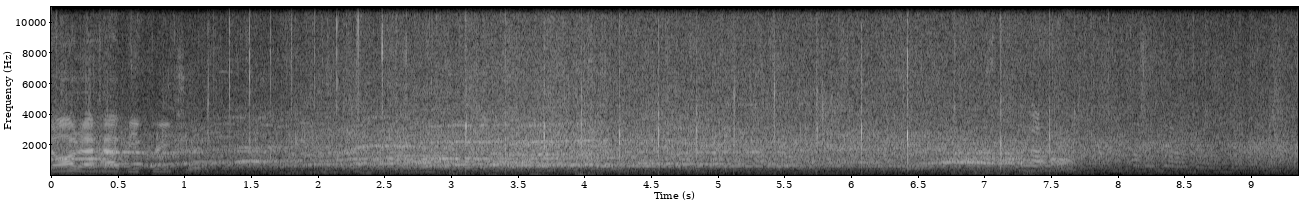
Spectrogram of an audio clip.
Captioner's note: applause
